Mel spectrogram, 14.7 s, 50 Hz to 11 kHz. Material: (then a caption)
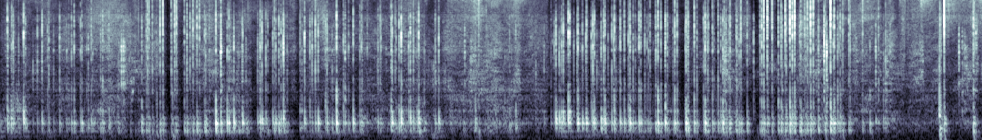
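Wood. Long black nails, with the fingers curled, scratch and tap across a flat, solid, dark wooden tabletop. Dense, rapid clicks and scraping strokes run continuously, with a faint steady tone near 350 Hz underneath. Each tap dies away almost instantly, leaving a dry, close sound.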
